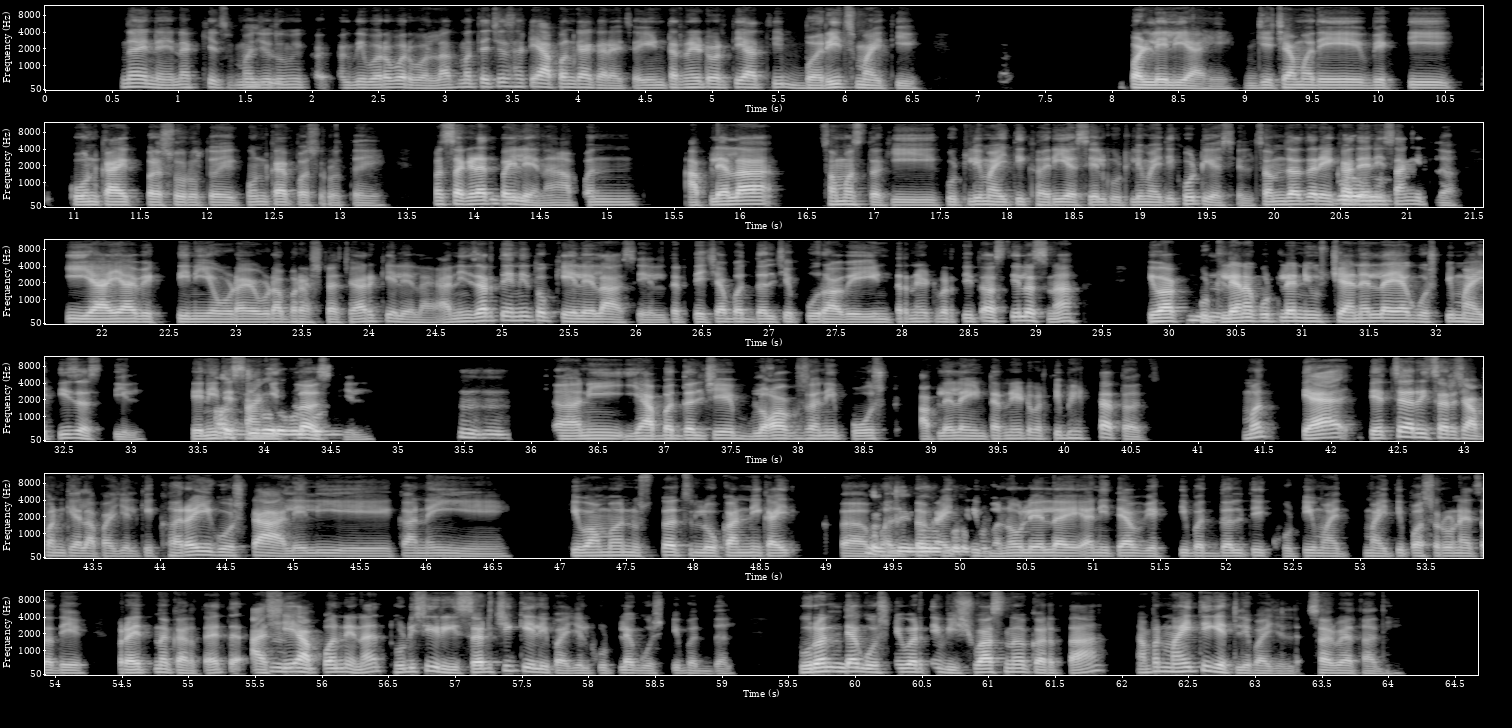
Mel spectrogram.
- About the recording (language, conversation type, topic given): Marathi, podcast, इंटरनेटवर माहिती शोधताना तुम्ही कोणत्या गोष्टी तपासता?
- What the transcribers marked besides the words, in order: other background noise; in English: "न्यूज चॅनलला"; in English: "ब्लॉग्स"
